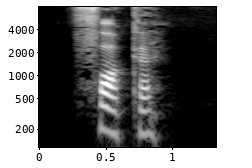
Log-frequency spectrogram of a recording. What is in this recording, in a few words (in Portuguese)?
"Foca", Português; mamiferos-marinhos; Pronunciação; lexicomarinho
